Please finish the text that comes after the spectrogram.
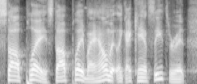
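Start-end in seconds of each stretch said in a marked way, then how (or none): none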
